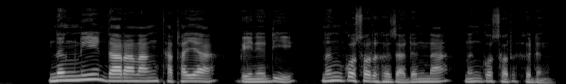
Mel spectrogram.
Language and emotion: Bodo, neutral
